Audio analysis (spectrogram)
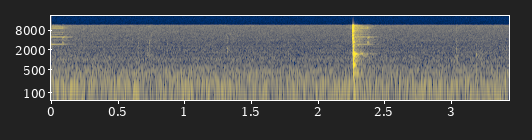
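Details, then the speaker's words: Siglent SDM3055A 5.5-digit bench multimeter in hold mode with measurement speed switched from slow to fast: one short, sharp high beep over a quiet room as it captures a new reading, now much quicker, trading accuracy for speed. "So, you're going to have to make, if you're a little bit impatient, you're going to have to make a bit of a compromise between uh speed and accuracy. But other than that, in this mode, it's pretty quick."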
